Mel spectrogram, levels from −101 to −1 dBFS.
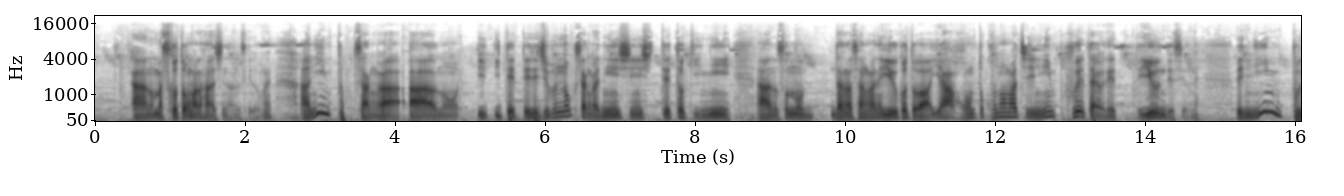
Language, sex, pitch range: Japanese, male, 95-145 Hz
